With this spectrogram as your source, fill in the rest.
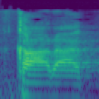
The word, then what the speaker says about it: caracoles: So this is caracoles. The co gets emphasized.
